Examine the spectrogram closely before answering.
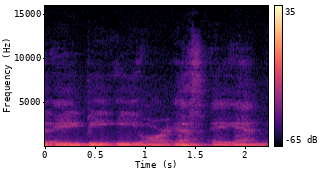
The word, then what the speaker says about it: Aberfan: can just look it up it's it's spelled a b e r f a n that's pronounced aberfan and you'll see the photos from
